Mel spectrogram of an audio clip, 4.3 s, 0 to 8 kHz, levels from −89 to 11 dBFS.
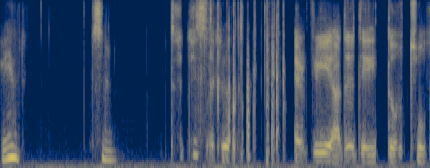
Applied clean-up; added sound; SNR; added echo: neural diffusion model UNIVERSE++.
